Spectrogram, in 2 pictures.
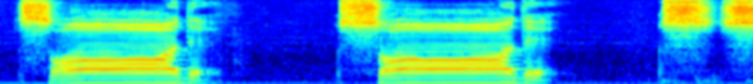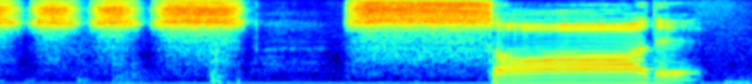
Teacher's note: The dal at the end you bounce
